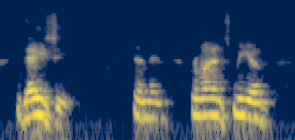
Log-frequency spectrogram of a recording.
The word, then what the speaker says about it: DESI: DESI, I I just learned is pronounced DESI.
